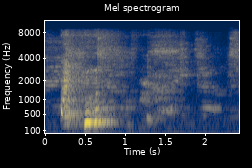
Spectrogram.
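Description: A woman laughing briefly: a short voiced burst of laughter, then a softer, breathy trailing laugh.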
